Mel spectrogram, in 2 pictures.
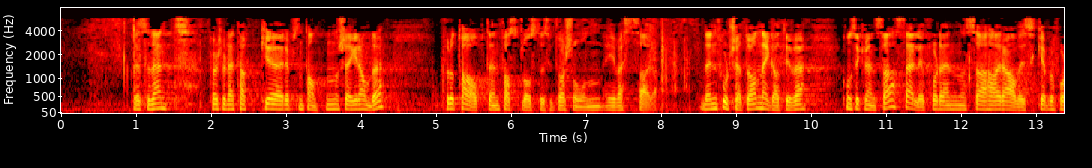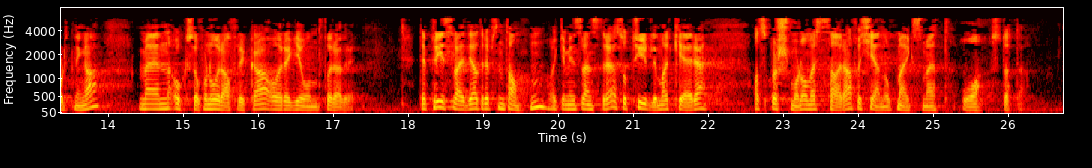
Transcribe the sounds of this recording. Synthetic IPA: pʰɾɛsɪd̪ɛnt̪fœʂʈʋɪljæɪt̪ʰɑkːɾɛpɾəsn̩t̪ʰɑnt̪n̩ʂɛɡɾɑnd̪ə | fɔɾɔt̪ʰɑːɔpd̪ɛnfɑst̪loːst̪əsɪt̪ʉɑʂuːnn̩ɪʋɛst̪sɑ̰ːɾɑ̰d̪ɛnfʊʈʂɛt̪ːəɾɔhɑnɛɡɑt̪ʰiːʋə | kʰʊnsəkʰʋɛnsɑɾsæːɭɪfɔɖɛnsɑhɑɾɑːʋɪskəbəfɔlknɪŋɑmɛnɔɡ̥sɔfɔɳuːɾɑːfɾɪkɑɔɾɛɡɪuːnn̩fɔɾøːʋɾɪ̰ | d̪̥ɛæɾpʰɾiːsʋæɾd̪ɪɑt̪ɾɛpɾəsn̩t̪ʰɑnt̪n̩ɔ̰ɪkːəmɪnst̪ʋɛnst̪ɾəsɔt̪ʰyːd̪l̩ɪmɑɾkʰeːɾəɑt̪spœʂmoːləɔmʋɛst̪sɑːɾʔɑfoːɾçeːnəʊpmæɾksɔm̩heːt̪ɔst̪œt̪ʰːə

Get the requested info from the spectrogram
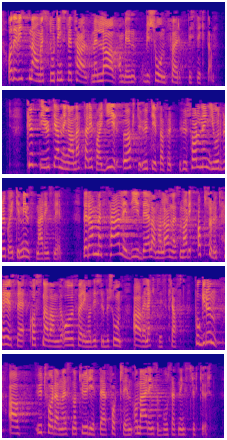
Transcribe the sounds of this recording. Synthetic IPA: ʔɔd̪ɛʋɪt̪nəɔmɛɪt̪st̪uːʈɪŋsfɾɛt̪ʰɑːlmɛlɑːʋɑ̰mbɪbɪʂuːnfɔɾd̪̥ɪst̪ɾɪkt̪ə̰n | kʰʉt̪ːɪʉːt̪ʰjɛʋnɪŋɑnɛt̪ʰːɑɾɪfɑjiːɾøːkt̪əʉːt̪ʰjɪft̪əfɔɾhʉːshɔlnɪŋjuːɾbɾʉːkɔɪkːəmɪnst̪næːɾɪŋslḭːʋ | d̪̥ɛɾɑmːəsːæːɭɪd̪ɪd̪eːlɑnəɑlɑnːəsɔmhɑɖɪʔɑpsʊlʉt̪hœʏəst̪əkʰɔst̪nɑd̪ɑnəʋɛːoːʋəɾføːɾɪŋɔd̪ɪst̪ɾɪbʉʂuːn | ʔɑʋɛlɛkt̪ɾɪskʰːɾɑft̪ | pʰɔɡɾʉnʔɑʋʉːt̪fɔɖɾɑnəsnɑt̪ʰʉːɾjɪft̪əfɔʈːɾɪnʔɔ̰næːɾɪŋsɔbuːsɛt̪nɪŋst̪ɾʉkt̪ʰʉ̰ːɾ

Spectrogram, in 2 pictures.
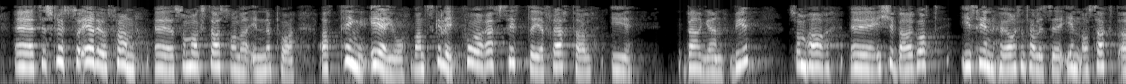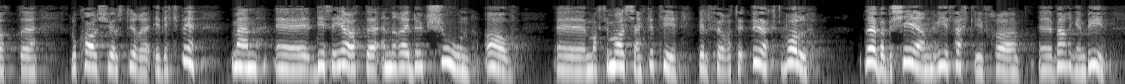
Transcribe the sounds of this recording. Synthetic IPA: t̪ʰɪlslʉt̪ːsɔɛʁd̪ɛjʊsɔnsɔmoːɡst̪ɑːt̪sɔnd̪æɪnːəpʰɔʔɑt̪ʰːɪŋːɛɾjʊʋɑnskəlɪkʰːoːæɾɛfsɪt̪ːəɾɪɛt̪fleːɾt̪ʰɑlɪ | bæɾɡənbyː | sɔmɦɑʁɪçːəbɑːɾəɡɔt̪ːɪsɪnhøːɾɪŋsɑmt̪ʰɑːləsəʔɪnːʔɔsɑkt̪ʰɑt̪ | lʊkʰɑːlçøːlst̪yːɾəʔɛʋɪkt̪ɪ | mɛn | d̪ɪsiːəɾɑt̪ɛnɾɛd̪ʉkʃuːnʔɑʋ | mɑksɪmɑːlçɛŋkət̪ʰiːʋɪlføːɾət̪ʰɪløːkt̪ʋɑlː | d̪ɛʋɑbɛʃeːənʋɪfɛkːɪfɾɑːbæɾɡənbyː

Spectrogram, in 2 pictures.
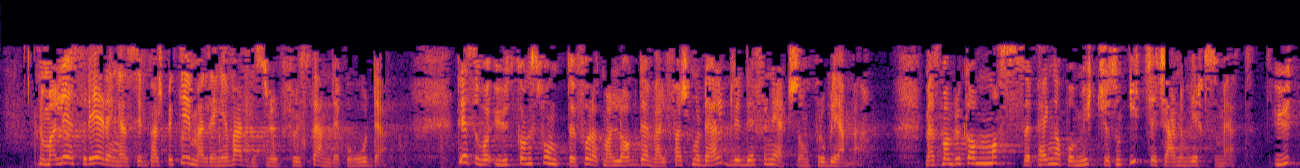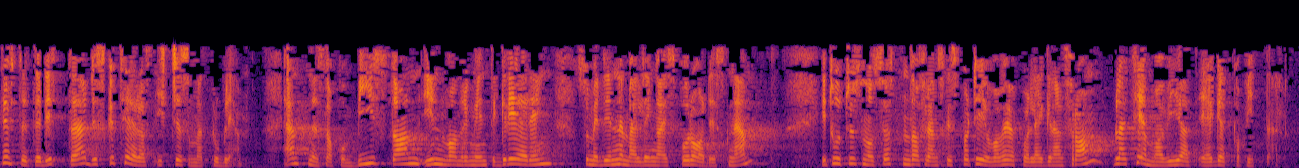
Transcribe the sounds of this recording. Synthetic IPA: nɔɾmɑnleːst̪ɾɛjeːɾɪŋənsɪnpʰæʂpɛk̚t̪ʰiːʋmɛlːɪŋɪʋæɖn̩snʉɾfʉlst̪ɛnd̪ɪpʰɔhuːd̪ə̰ | d̪̥ɛsɔmʋɑɾʔʉːt̪ɡɑŋspʰʊŋk̚t̪əfɔɾɑt̪mɑnlɑɡd̪əɛɪnʋɛlfæːʂmʊd̪ɛlːbliːɖɛfɪneːʈsɔmpʰɾʊbleːmə̰ | mɛnsmɑnbɾʉːkəɾhɑmɑsːəpʰɛŋːɑpʰɔmʏçːəsɔmɪçːəçæːɳəʋɪɾksɔmhḛːt̪ | ʉːt̪nʏft̪ət̪ɪd̪ɪt̪ːəd̪ɪskʉt̪ʰeːɾɑsɪçːəsɔmɛt̪̚pʰɾʊblḛːm | ʔɛnt̪n̩ɛsnɑkːɔmbiːst̪ɑnd̪ɪnʋɑnd̪ɾɪŋɔɪnt̪əɡɾeːɾɪŋsɔmɪd̪ɪnːəmɛlːɪŋɑɛɪspʊɾɑːd̪ɪsknɛmt̪ | ɪt̪ʰuːt̪ʰʉːsn̩ɔsœt̪ːn̩d̪ɑfɾɛmskɾɪt̪spɑʈiːəʋɑɾmeːpʰɔːlɛɡːəd̪ɛnfɾɑmblæɪt̪ʰeːmɑʋiːɑɛt̪eːɡət̪̚kʰɑpɪt̪ːə̰l

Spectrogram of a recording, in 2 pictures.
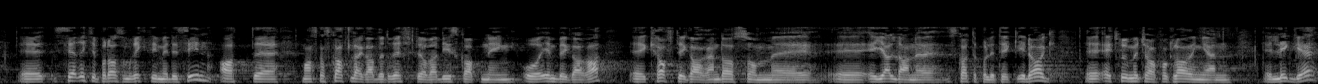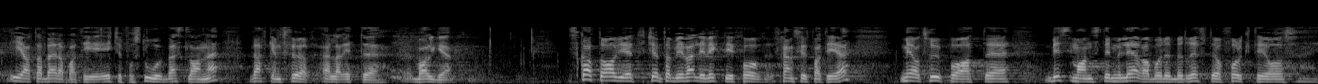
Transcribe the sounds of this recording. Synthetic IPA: seːɾɪçːəpʰɔd̪ɑsɔmʁɪkt̪ɪmɛd̪ɪsiːnɑt̪ | mɑnskɑskɑt̪ːəlɛɡɑbəd̪ʁɪft̪əɔʋæʁɖiːskɑːpnɪŋɔɪnbʏɡɑʁə | kʰɾɑft̪ɪɡɑʁəɛnd̪ɑːsɔm | ɛjɛld̪ɑnəskɑt̪ːəpʊlɪt̪ʰɪkːɪd̪ɑːɡ | ɛɡ̚t̪ʰʁʉːɾmʉt͡ʃːəɑt̪fɔɾklɑːʁɪŋən | lɪɡːəɾɪɑt̪ɑɾbæɪd̪əɾpɑt̪ʰiːəɪçːəfɔʂt̪uːʋɛst̪lɑnːəʋæʁkənføːɾɛ̰lːəɾɪt̪ːəʋɑlɡə | skɑt̪ːəɑːʋjɪt̪çɛnt̪əɔbliːʋɛld̪ɪʋɪk̚t̪ɪfɔɾfʁɛmskʁɪt̪spɑʁt̪iːə | mɛɔt̪ʰʁʉːpʰɔɑt̪ʋɪsmɑnst̪ɪmʉleːɾəɾboːd̪əbəd̪ʁɪft̪əɔfɔlkt̪ʰɪlɔ

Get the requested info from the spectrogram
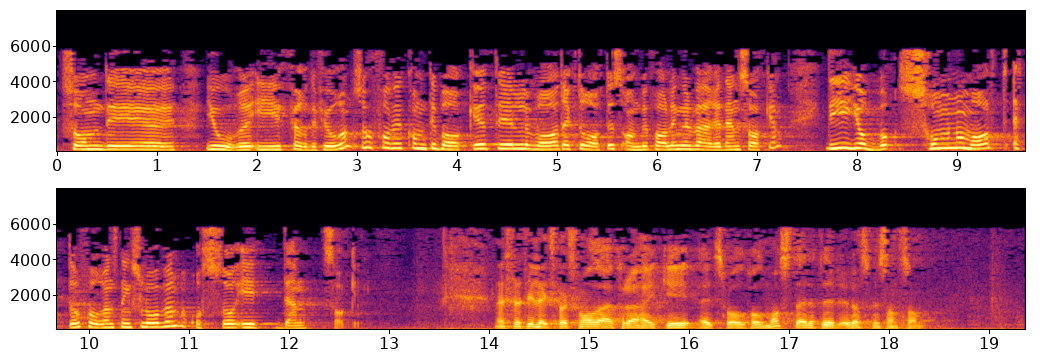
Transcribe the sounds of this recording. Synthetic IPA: sɔmd̪ɛ | juːɾəʔɪfœɾd̪əfjuːɾənsɔfɔːɾʋɪkʰɔmːət̪ɪlbɑːkət̪ʰɪlʋɑːd̪ɪɾɛkt̪ʊɾɑːt̪əsɑnbɛfɑːlɪŋʋɪlʋæːɾəɪd̪ɛnsɑːkən | d̪ɪjɔbːəɾsɔmnʊɾmɑːlt̪ʰɛt̪ːəɾfɔɾœnsnɪŋsloːʋənɔsːɔɪd̪ɛnsɑ̰ːkən | nʔɛ̰st̪ət̪ʰɪlːɛɡspœʂmoːlæɾfɾɑhæɪkəæɪt̪sʋolhɔlmɔsd̪æɾɛt̪ːəɾɾɑsmɪsɑnsɔ̰n

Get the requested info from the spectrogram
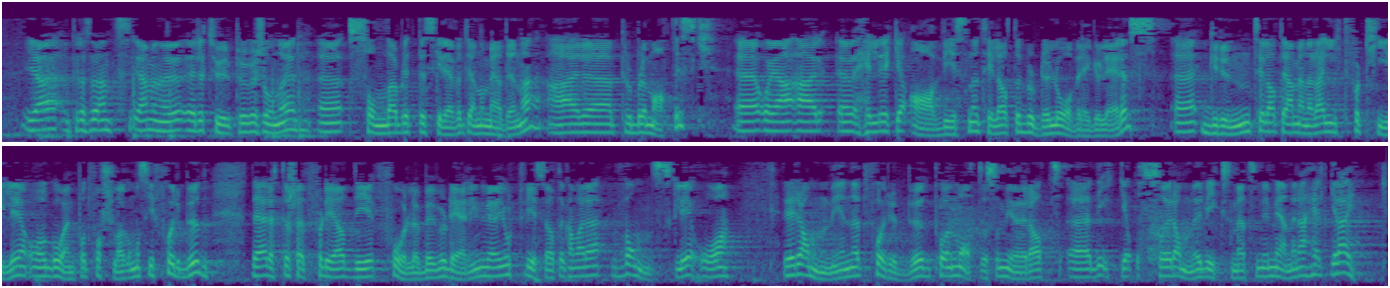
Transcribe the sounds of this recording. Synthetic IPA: jɑpʰɾɛsɪd̪ɛnt̪jæɪmeːnəɾjɾɛt̪ʰʉːɾpʰɾʊʋɪʂuːnəɾsɔmd̪ɛæɾblɪt̪̚ːbəskɾeːʋət̪jɛnːɔmːeːd̪ɪənəæɾpʰɾʊblɛmɑ̰ːt̪ɪsk | ɔjæɪæɾhɛlːəɾɪkːəʔɑːʋːiːsənət̪ʰɪlɑt̪̚d̪ɛbʉɖːəloːʋɾɛ̰ɡʉlḛːɾəs | ɡɾʉnːn̩t̪ʰɪlɑt̪jæɪmeːnəɖɛæɭɪt̪ːfɔʈʰiːlɪʔɔɡoːɪnpʰɔɛt̪fɔʂɭɑːɡɔmɔsiːfɔɾbʉːd̪ | d̪ɛæɾɛt̪ːɔʂɭɛt̪ːfɔɖiːɑt̪̚d̪ɪfoːɭøːbəʋʉɖeːɾɪŋənəʋɪhɑɾjʊʈːʋiːsəɾɑt̪d̪ɛkʰɑnʋæːɾəʋɑnsklɪʔɔ | ɾɑmːəɪnɛt̪fɔɾbʉːd̪pʰɔɛnmoːt̪əsɔmjøːɾɑt̪d̪ɛɪkːəʔɔsːɔɾɑmːəɾʋɪɾksɔmheːt̪sɔmʋɪmeːnəɾæɾɦeːlt̪ɡɾæɪ

